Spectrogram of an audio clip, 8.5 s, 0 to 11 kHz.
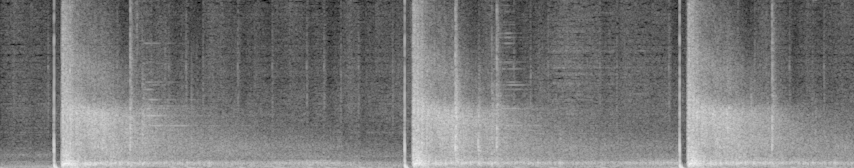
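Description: A PSA AK-104 rifle fired at a long-distance range: three sharp, loud single shots several seconds apart, each ringing out with a long echoing decay.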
